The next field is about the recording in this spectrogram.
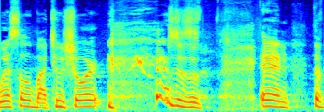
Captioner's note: laughing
